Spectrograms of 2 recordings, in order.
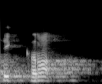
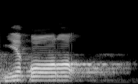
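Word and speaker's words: اقرأ: Kalau kita bacanya gimana? Iqra atau ikra. Iqra harusnya gimana? Iqra.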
